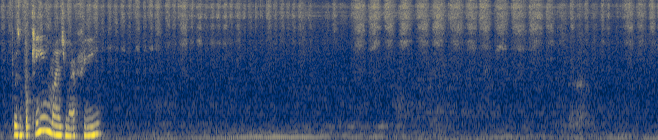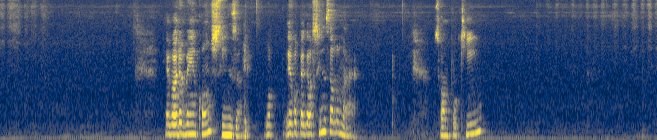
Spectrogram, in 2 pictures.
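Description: A brush strokes softly across fabric.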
